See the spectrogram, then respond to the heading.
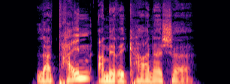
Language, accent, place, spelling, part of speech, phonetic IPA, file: German, Germany, Berlin, lateinamerikanische, adjective, [laˈtaɪ̯nʔameʁiˌkaːnɪʃə], De-lateinamerikanische.ogg
- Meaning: inflection of lateinamerikanisch: 1. strong/mixed nominative/accusative feminine singular 2. strong nominative/accusative plural 3. weak nominative all-gender singular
